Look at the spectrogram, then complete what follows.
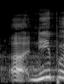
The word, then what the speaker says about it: Nipah: A couple of questions, actually, from the audience about and I'm sorry, I don't know the correct pronunciation of this. Is it Nipah or Nipah? Nipah.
